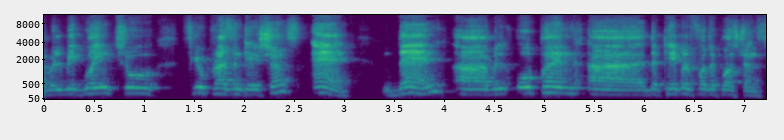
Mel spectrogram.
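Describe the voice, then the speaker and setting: A man's voice: a little high, pushed and bright. A man hosting a company webinar, speaking hesitantly with many fillers and restarts. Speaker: webinar host. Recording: echoey room.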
